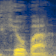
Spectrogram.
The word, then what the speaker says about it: Yahweh: estudiosos concuerdan en que la pronunciación más cercana a la verdad pudiera ser llave, según algunos y otros piensan que lo más acertado es decir Jehová, ya que al traducir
